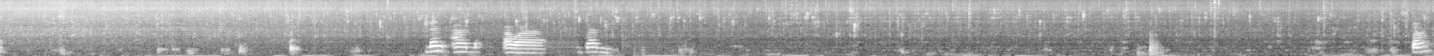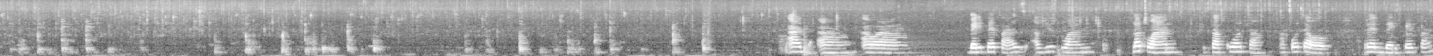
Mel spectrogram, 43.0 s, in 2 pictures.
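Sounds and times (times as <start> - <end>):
wooden spoon scraping a pan: 0.0 - 5.6, 19.8 - 32.3
onions sizzling in oil: 0.0 - 43.0.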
